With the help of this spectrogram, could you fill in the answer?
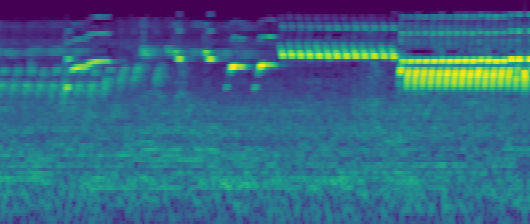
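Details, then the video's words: Canary song that starts soft and jumbled, then grows into a thin high trill and ends in a loud, rapid pulsing roll. "kenari gacor"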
